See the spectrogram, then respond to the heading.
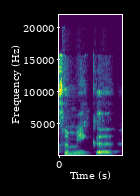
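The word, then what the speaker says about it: Tomeka: on the screen and my mom did name me and spelled my name a little different but it is pronounced Tamika so uh t-o-m-e-k-a and if you're going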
